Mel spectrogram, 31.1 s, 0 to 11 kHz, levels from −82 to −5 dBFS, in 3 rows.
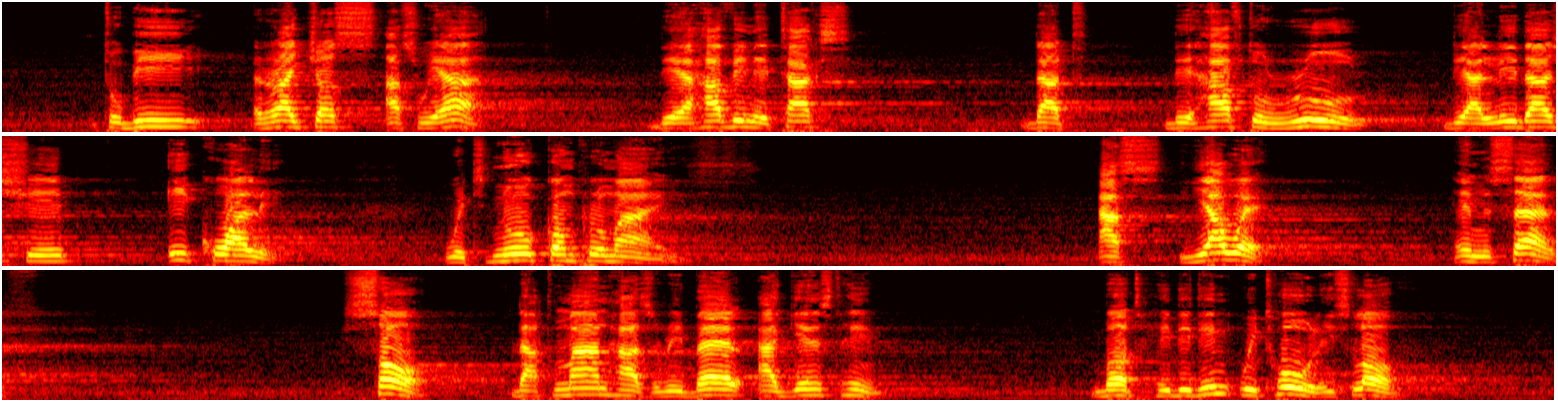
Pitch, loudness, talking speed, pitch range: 150 Hz, -25 LUFS, 75 wpm, 135-160 Hz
